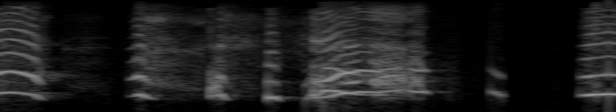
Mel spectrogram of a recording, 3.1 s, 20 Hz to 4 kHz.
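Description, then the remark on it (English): Several goats bleat in quick succession, fairly loud, with wavering, quavering calls separated by short pauses. “it's tomorrow's the day that the goats get picked up at 9 a.m., the goats and chickens.”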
